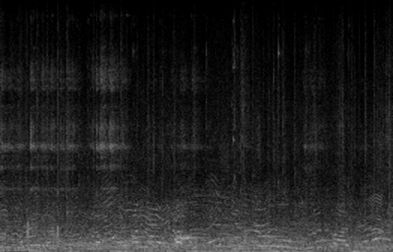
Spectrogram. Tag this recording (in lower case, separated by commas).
crowd, human group actions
